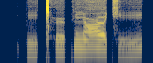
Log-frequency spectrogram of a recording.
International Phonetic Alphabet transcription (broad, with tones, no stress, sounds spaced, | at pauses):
p i˨˩˦ ǀʰ ø˦˨ k ɾ ĩ˦ ʕ ɜ˦ t͡ɕ i˩˥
